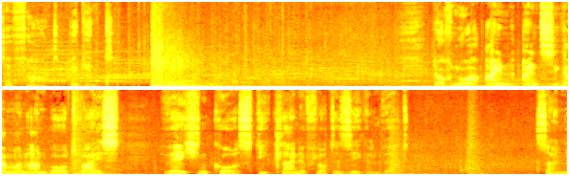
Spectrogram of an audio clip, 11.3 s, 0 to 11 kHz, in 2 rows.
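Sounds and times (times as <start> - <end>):
speech: 0.0 - 1.2, 4.3 - 9.9, 11.0 - 11.2
cannon salvo fired from guns aboard a sailing ship: 1.5 - 3.1.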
